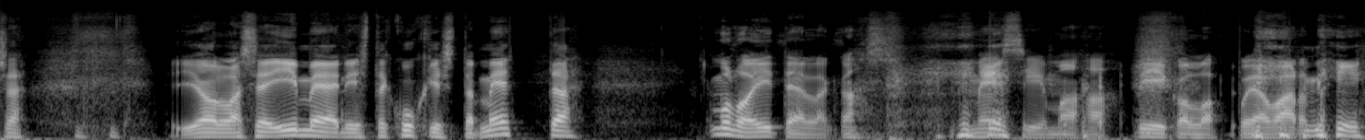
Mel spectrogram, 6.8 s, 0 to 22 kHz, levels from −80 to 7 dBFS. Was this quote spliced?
yes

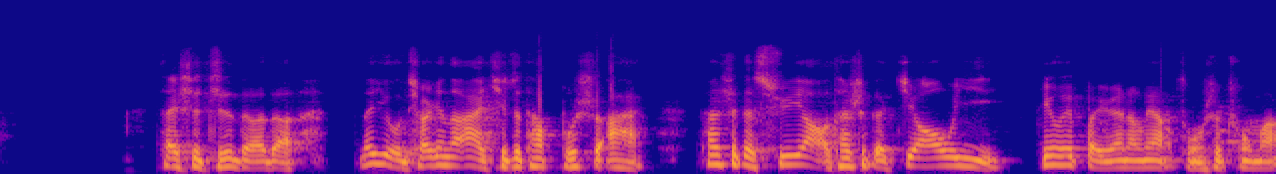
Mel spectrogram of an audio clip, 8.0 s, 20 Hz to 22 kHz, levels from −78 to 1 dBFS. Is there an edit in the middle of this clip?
yes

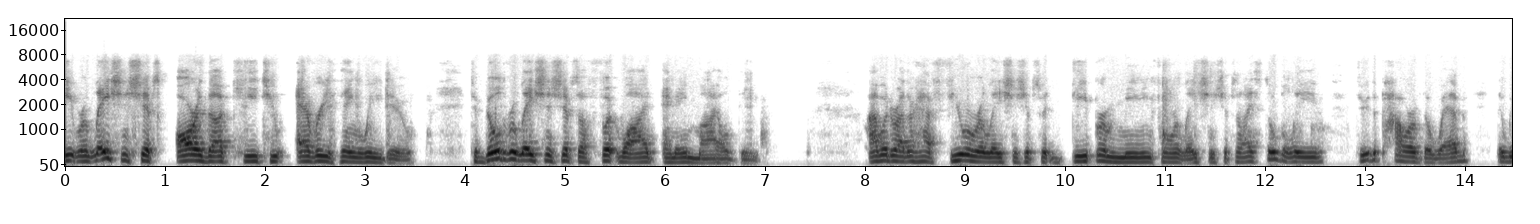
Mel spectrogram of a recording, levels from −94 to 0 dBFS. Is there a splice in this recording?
no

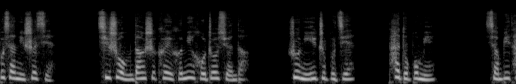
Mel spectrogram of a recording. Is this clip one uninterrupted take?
yes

